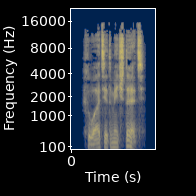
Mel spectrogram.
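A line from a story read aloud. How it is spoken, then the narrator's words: Doubtful snort. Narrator (Russian): хмыкнул я, с некоторым сомнением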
